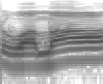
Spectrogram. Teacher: ہونٹوں کی گولائی سے واو ادا ہوتا ہے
